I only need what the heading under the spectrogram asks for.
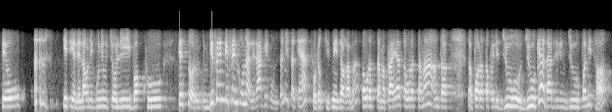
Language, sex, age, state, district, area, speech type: Nepali, female, 45-60, West Bengal, Darjeeling, rural, conversation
